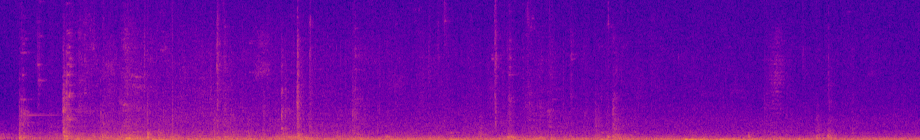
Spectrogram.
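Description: A crowd murmurs and shuffles in a large echoing hall.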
